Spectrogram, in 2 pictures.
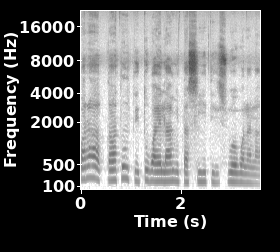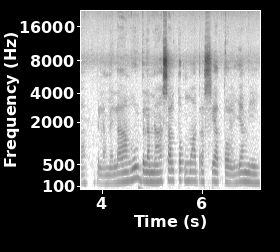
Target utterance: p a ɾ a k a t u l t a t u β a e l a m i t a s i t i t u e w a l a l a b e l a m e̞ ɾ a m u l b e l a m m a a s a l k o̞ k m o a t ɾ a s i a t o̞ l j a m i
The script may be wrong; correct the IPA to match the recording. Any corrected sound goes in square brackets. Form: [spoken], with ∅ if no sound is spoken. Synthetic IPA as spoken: p a ɾ a k a t u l t [i] t u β a e l a m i t a s i t i [s] u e w a l a l a b e l a m e̞ [l] a m u l b e l a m [n] a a s a l [t] o̞ k m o a t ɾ a s i a t o̞ l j a m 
